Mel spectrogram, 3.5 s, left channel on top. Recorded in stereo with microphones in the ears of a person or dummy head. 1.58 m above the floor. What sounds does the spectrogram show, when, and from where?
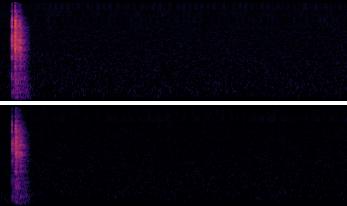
0.1 s a camera shutter: 60° left (ahead or behind), 1.6 m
